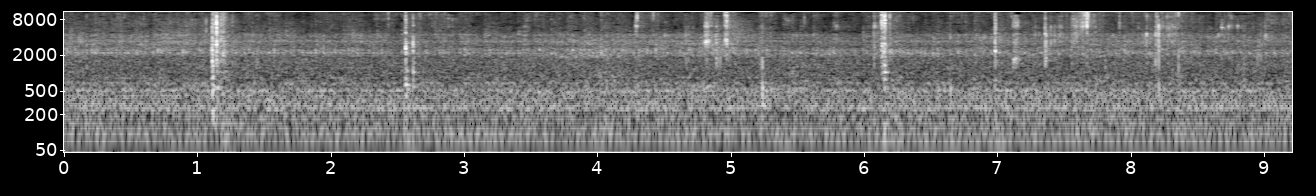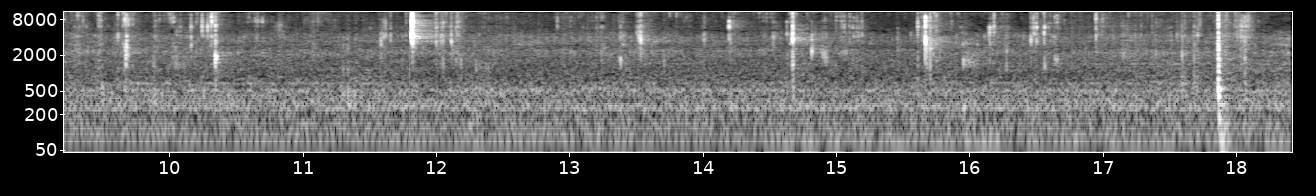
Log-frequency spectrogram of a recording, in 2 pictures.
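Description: Close-up wet chewing and lip-smacking of a chicken sandwich, with scattered sharp mouth clicks, and a louder bite into the sandwich just before the end. A steady low hum runs underneath.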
